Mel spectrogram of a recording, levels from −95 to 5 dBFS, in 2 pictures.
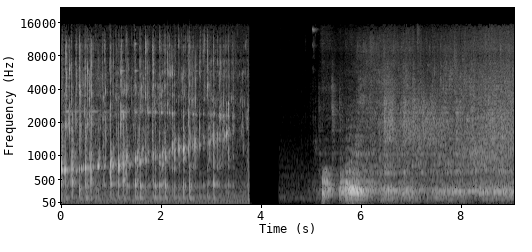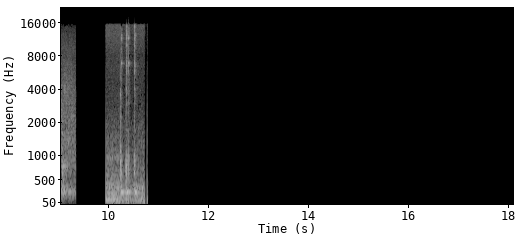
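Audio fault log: throughout, gain pumping: the level keeps lurching, ducking by roughly 10 dB the moment a loud sound arrives, so loud and quiet events sit unnaturally close together and everything feels squashed. The likely cause is input gain set far too high, with a fast limiter or compressor clamping down on each peak. On the waveform, the loud peaks are held to a similar height, with the envelope evenly squashed.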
